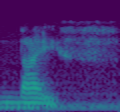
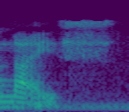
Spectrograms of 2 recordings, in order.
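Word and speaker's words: gneiss: of this compositional banding is a rock called nice pronounced nice spelled g NE I SS so um this is a nice and why do you have this layering in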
